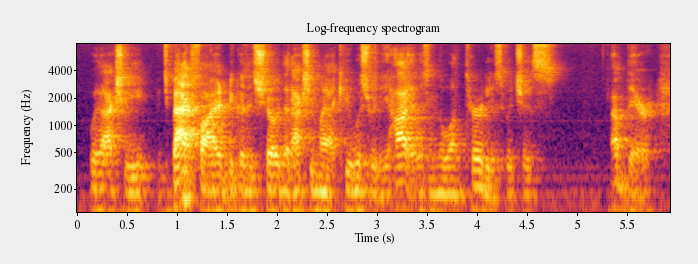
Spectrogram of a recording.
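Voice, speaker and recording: In a Belgian accent, a man with a very deep, low pitch talks at a very fast pace in monotone, flat intonation, somewhat breathy, with big swings in loudness and audible room echo. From Belgium. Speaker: tech executive. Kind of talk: interview.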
